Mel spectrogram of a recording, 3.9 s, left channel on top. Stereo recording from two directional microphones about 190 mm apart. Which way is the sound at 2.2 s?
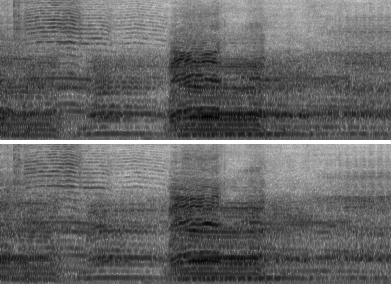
10° right (ahead or behind).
